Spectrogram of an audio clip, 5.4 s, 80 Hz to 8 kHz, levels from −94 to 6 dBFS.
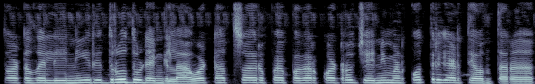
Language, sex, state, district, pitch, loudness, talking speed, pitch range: Kannada, female, Karnataka, Bijapur, 215 Hz, -19 LUFS, 145 wpm, 205-230 Hz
